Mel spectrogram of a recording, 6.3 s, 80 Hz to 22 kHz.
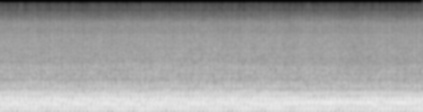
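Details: Pontiac 400 V8 (for 1979 Trans Am) on a homemade engine run stand, second flat-tappet cam break-in after the first attempt wiped a lobe, lifter and bearings; steady, even fast idle on the fast idle cam, smooth regular beat, no lifter tick or knock.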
